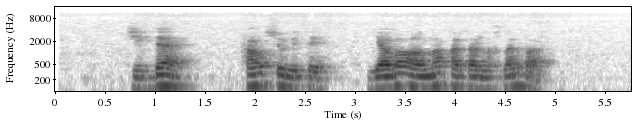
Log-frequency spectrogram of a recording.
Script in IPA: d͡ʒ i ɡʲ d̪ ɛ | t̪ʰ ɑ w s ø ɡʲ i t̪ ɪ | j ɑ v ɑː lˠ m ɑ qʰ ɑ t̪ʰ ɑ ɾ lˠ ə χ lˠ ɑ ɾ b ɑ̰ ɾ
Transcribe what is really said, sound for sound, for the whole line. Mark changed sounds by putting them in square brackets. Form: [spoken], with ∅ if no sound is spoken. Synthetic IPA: d͡ʒ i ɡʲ d̪ ɛ | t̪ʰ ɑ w s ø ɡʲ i t̪ ɪ | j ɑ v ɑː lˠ m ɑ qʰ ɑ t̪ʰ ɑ ɾ lˠ ə χ lˠ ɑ ɾ b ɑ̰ ɾ

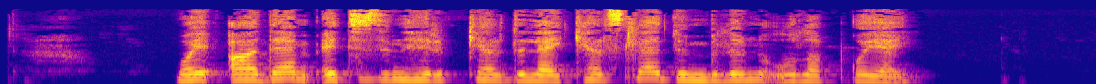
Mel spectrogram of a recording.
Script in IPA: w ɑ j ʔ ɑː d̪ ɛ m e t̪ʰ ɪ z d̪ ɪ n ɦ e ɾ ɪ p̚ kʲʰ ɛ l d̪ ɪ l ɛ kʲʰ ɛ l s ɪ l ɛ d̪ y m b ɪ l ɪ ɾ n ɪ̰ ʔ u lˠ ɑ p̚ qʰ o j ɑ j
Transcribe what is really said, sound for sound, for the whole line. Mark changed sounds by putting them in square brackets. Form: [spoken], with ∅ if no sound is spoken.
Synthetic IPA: w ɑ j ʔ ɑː d̪ ɛ m e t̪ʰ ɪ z d̪ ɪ n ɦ e ɾ ɪ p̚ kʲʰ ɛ l d̪ ɪ l ɛ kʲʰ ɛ l s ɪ l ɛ d̪ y m b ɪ l ɪ ɾ n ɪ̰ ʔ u lˠ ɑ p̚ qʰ o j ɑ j

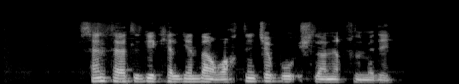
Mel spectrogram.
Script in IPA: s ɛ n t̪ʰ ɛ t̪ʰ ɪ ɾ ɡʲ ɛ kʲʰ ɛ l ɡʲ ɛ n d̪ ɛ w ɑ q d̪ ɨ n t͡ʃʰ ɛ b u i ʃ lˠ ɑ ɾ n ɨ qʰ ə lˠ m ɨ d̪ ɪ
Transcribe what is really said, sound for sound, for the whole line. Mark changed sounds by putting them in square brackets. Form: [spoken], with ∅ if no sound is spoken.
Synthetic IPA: s ɛ n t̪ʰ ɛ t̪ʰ ɪ [l] ɡʲ ɛ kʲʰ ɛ l ɡʲ ɛ n d̪ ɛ w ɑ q [t̪] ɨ n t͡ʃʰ ɛ b u i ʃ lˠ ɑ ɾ n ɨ qʰ ə lˠ m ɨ d̪ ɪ

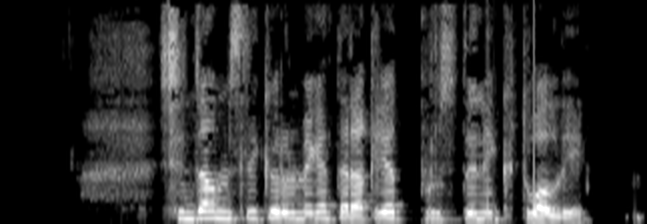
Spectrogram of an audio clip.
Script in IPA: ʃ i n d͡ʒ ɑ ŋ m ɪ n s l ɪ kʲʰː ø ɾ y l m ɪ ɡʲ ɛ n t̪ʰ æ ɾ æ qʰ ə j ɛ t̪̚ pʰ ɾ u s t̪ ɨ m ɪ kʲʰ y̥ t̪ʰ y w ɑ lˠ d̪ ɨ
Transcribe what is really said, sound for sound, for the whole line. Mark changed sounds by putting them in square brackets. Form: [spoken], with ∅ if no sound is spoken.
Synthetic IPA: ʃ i n d͡ʒ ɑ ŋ m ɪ [∅] s l ɪ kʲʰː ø ɾ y l m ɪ ɡʲ ɛ n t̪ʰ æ ɾ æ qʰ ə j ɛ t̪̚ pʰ ɾ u s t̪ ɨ [n] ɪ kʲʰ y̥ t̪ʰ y w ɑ lˠ d̪ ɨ

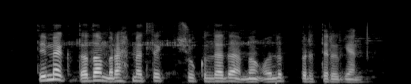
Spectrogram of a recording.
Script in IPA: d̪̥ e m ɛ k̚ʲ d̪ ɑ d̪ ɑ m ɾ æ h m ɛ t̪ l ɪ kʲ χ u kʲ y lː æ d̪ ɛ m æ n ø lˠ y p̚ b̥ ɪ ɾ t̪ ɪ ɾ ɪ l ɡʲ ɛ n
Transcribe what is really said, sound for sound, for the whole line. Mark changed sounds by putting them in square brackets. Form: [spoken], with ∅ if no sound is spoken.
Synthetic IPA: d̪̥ e m ɛ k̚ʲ d̪ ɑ d̪ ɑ m ɾ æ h m ɛ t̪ l ɪ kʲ [ʃ] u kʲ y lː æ d̪ ɛ m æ [ŋ] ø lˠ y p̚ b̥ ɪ ɾ t̪ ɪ ɾ ɪ l ɡʲ ɛ n

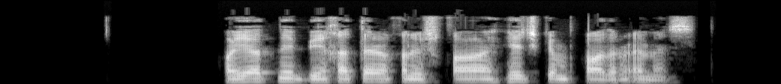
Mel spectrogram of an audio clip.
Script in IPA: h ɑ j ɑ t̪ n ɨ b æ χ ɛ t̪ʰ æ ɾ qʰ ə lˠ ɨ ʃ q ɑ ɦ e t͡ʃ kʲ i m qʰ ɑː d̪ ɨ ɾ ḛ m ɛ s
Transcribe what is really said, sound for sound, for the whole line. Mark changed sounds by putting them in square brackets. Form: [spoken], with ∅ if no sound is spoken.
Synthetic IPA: h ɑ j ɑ t̪ n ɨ b [e] χ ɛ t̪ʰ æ ɾ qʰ ə lˠ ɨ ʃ q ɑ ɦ e t͡ʃ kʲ i m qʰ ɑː d̪ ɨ ɾ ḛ m ɛ s

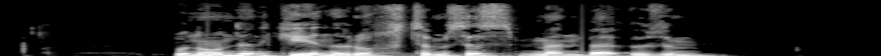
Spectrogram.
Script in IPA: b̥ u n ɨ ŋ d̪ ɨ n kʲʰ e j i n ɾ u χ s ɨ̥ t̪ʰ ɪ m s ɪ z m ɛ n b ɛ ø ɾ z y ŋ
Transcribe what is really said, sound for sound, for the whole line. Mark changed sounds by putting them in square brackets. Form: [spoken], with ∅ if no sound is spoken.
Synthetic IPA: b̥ u n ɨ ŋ d̪ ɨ n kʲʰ e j i n ɾ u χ s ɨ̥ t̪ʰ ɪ m s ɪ z m ɛ n b ɛ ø [∅] z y [m]

